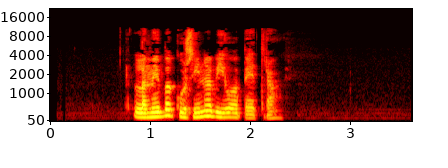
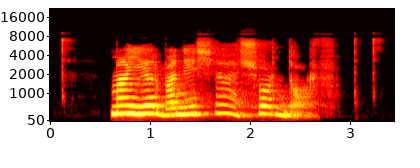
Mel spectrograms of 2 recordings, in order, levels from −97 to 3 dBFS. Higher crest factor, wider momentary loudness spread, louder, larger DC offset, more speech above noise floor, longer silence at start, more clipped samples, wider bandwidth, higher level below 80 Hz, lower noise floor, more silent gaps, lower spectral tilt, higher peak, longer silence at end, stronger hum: first, 22 dB vs 16 dB; second, 13 LU vs 16 LU; second, -23 LUFS vs -17 LUFS; neither; first, 50 dB vs 30 dB; first, 0.85 s vs 0.6 s; neither; first, 11 kHz vs 7.6 kHz; about the same, -72 dBFS vs -70 dBFS; first, -72 dBFS vs -47 dBFS; neither; about the same, -5.5 dB/octave vs -4.5 dB/octave; about the same, -2 dBFS vs -2 dBFS; first, 1.3 s vs 0.8 s; neither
